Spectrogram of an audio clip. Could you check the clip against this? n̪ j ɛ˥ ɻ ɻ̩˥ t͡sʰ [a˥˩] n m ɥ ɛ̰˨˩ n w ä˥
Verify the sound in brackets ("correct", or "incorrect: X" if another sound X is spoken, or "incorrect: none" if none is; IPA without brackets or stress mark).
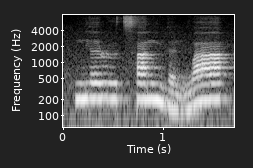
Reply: incorrect: a˥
